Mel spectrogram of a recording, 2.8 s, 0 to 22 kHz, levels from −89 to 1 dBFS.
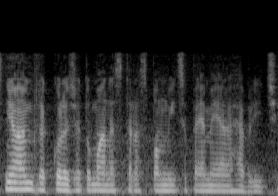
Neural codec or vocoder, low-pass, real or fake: codec, 16 kHz, 0.4 kbps, LongCat-Audio-Codec; 7.2 kHz; fake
